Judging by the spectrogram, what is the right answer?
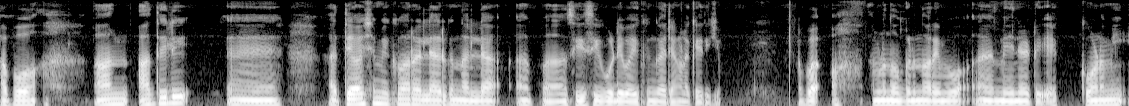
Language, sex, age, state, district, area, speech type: Malayalam, male, 18-30, Kerala, Palakkad, rural, spontaneous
